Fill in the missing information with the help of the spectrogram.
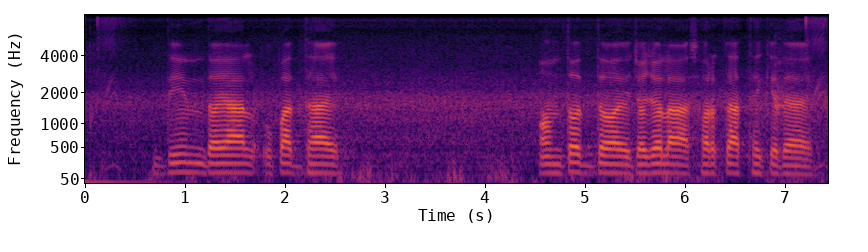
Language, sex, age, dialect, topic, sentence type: Bengali, male, 18-24, Jharkhandi, banking, statement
